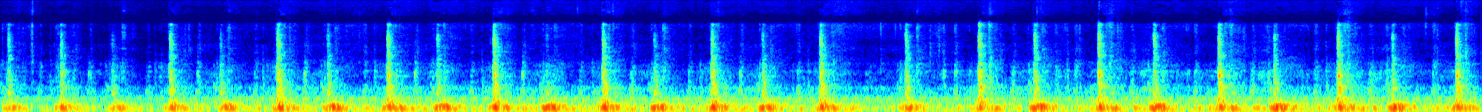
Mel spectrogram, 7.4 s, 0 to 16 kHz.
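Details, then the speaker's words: Lexus ES350, customer complaint of steering noise when turning: repeated dull clicking knocks, about three a second, from the front end as the wheel is turned; steering to be opened to find the cause, not yet confirmed. "इसमें गाड़ी में आवाज़ आ रही है, इसका steering आवाज़ कर रहा है, सुनिए आप लोग।"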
